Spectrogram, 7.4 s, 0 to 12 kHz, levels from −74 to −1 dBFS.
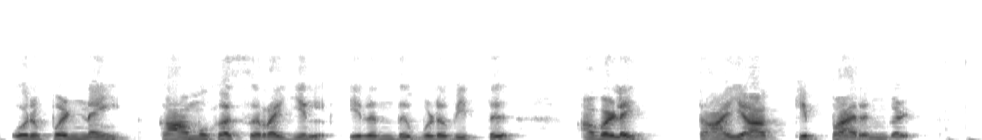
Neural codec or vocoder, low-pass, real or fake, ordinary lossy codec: none; 7.2 kHz; real; AAC, 64 kbps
